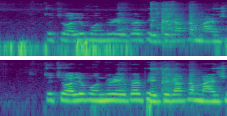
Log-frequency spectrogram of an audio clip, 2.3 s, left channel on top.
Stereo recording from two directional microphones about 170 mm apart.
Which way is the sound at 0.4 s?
40° right (ahead or behind).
